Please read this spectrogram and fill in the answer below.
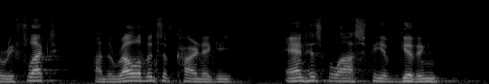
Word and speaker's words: Carnegie: His name is pronounced Carnegie.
